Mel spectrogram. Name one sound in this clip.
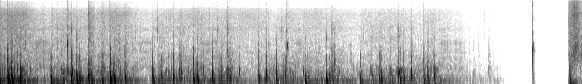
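Blocky wood is chopped with repeated knocking thuds.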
